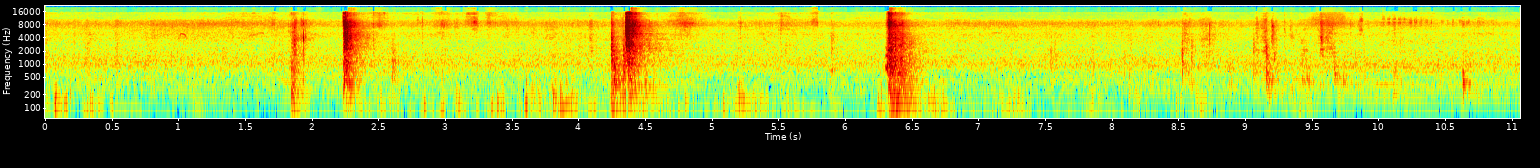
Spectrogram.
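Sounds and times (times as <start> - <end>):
car bodywork clunks: 1.8 - 2.8, 4.1 - 4.8, 5.9 - 6.7.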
